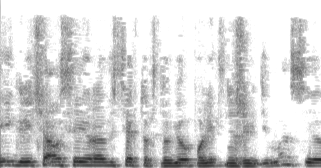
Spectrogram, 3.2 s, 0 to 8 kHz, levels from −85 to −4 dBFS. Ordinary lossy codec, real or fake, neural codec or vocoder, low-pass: MP3, 32 kbps; real; none; 7.2 kHz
